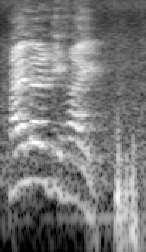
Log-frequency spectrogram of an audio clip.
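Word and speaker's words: phthalaldehyde: PH silent है, pH silent है, तो इसे हम बोलते हैं थैलल्डिहाइड।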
